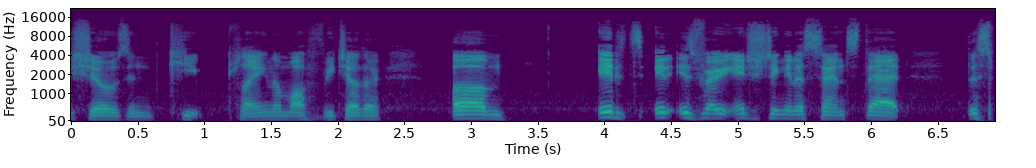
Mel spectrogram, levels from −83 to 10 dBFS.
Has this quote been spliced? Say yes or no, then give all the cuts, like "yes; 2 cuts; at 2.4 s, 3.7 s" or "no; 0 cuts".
no; 0 cuts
